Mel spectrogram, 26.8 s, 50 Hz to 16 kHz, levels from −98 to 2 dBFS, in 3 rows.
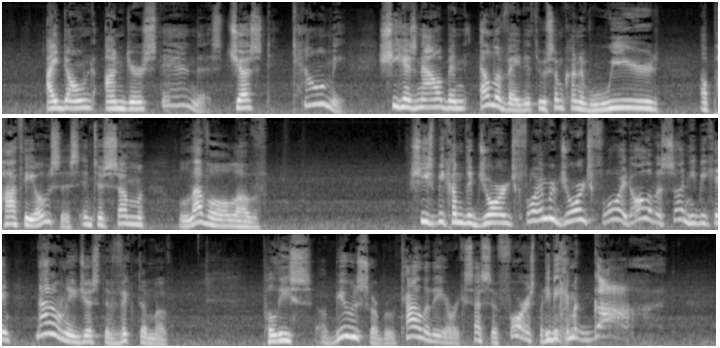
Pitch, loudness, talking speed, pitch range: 185 Hz, -16 LUFS, 120 wpm, 145-225 Hz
